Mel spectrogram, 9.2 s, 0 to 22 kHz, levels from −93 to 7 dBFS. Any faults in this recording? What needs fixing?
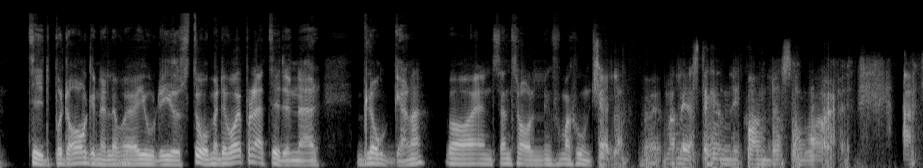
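Right after "bloggarna var en central", from 5.35 to 5.46 s, a sound is held unnaturally long with a faint buzz or dip. This is a short stall from a late packet: the jitter buffer ran dry, and the receiver stretched the last sound for 83 ms until the packet arrived, then resumed where it left off, so nothing is lost. A somewhat deeper jitter buffer, or faster adaptation to delay spikes, would absorb a late arrival like this.

From 5.94 s to the end, the speech turns rough and muffled, losing its top end. This is a call bitrate drop: the bandwidth estimate fell, and the encoder went from 32 kbps to 6 kbps, which cut the audio bandwidth from 20 kHz to 6 kHz and coarsened the coding. Smoother bandwidth estimation, with a higher bitrate floor for the encoder, would keep quality from collapsing this far.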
